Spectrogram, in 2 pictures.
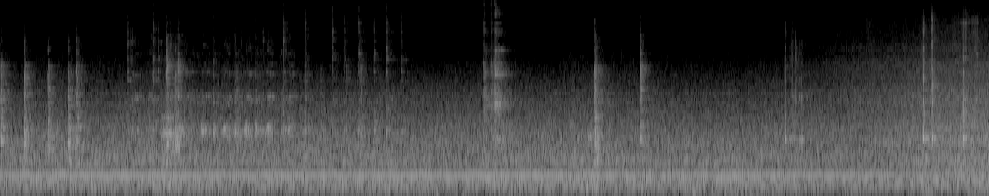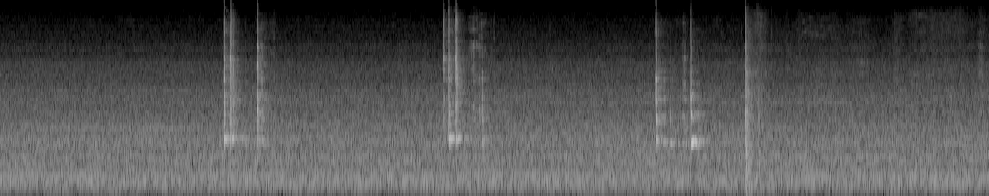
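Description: A metal spoon clinking against a dish, in about five sharp ringing taps over the second half, over a steady low hum. Near the start there are quick light clicks of a metal whisk against a saucepan.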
